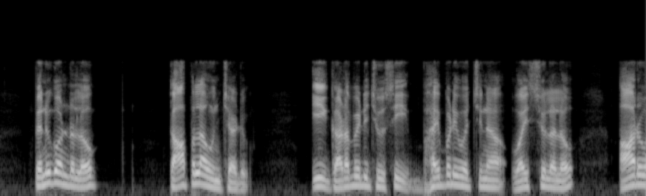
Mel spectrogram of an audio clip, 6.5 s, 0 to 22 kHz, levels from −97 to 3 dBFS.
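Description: From start to finish the speech sounds dull and boxed in, with nothing above 6.9 kHz, and a rough, fluttering noise clings to voiced sounds. The damage is heavy and is likely Dolby Digital compression at a starved rate, which fits a bitrate around 48 kbps. Short of bits, the encoder narrowed the band and left many frequency lines with no detail at all, and the decoder filled those gaps with dither noise, giving that grainy shimmer.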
